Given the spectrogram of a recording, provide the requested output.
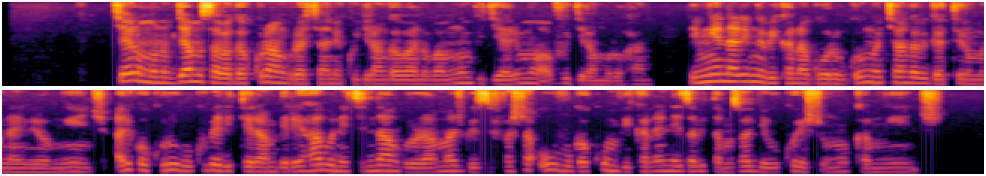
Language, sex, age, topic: Kinyarwanda, female, 18-24, education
